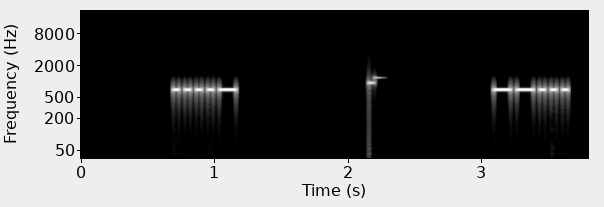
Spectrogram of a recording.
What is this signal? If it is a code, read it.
Morse code, heard as a keyed tone, about 27 wpm, 700 Hz. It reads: 4 7
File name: Single-Letter-Number-28wpm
